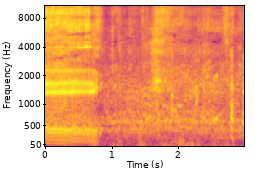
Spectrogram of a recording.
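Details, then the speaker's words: Ranked fifth in a compilation of best burps: a loud, drawn-out burp with a rough, low voiced tone, done while doing a "sui" celebration, followed by crowd noise and chatter; belching. "These are top five best road of I burps. At number five, doing sui with burping is top tier skill."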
